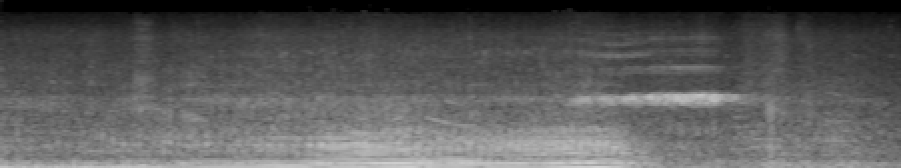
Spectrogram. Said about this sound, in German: Das war in Cusco und noch sogar auch, es gibt ja auch so Verkehrspolizisten und die manchmal so Ansagen machen und wild pfeifen im Verkehr, habe ich hier auch noch.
